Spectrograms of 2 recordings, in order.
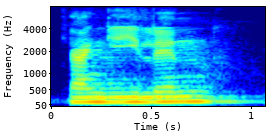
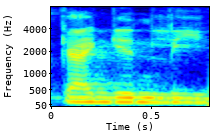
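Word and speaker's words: Lee Kang-in: Kangilin. Sorry, it's Kangin Lee, isn't it? Said it wrong.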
